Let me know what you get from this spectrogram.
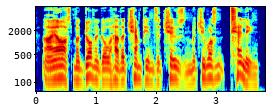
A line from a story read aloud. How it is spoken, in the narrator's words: said George bitterly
